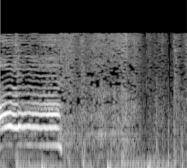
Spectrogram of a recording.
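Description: A high-pitched squealing cry from a person's voice. It rises sharply, is held for under a second, then gives way to a quieter stretch with a few small clicks.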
